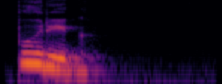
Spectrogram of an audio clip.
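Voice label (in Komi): "пыриг", Komi, female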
